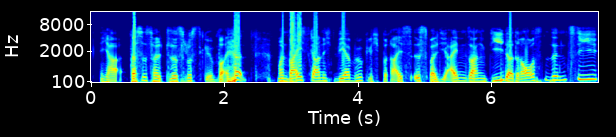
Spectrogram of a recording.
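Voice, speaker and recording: A man speaks fairly slowly in a fairly high voice with lively intonation. The sound is dry and close, with no echo. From Upper Bavaria. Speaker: online discussion host. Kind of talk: casual panel discussion. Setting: voice chat online.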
